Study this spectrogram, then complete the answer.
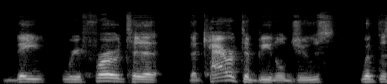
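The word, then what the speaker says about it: Betelgeuse: It looks like Beetlegeist, but it is pronounced Beetlejuice. I'm told by Well, YouTube tells us as YouTube tells us that it is still pronounced Beetlejuice.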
